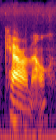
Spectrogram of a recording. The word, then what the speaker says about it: caramel: Periwinkle, loaded, or caramel? The caramel, please. The what? I'd like it in caramel. Oh, the caramel? Yeah, that's what I said, Tina. Actually, you said caramel when it's pronounced caramel.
